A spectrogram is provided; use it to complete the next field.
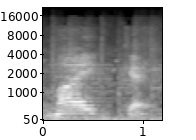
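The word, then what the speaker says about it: マイケル: in Japanese is this how we pronounce Michael in Japanese is my kit right so Michael and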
